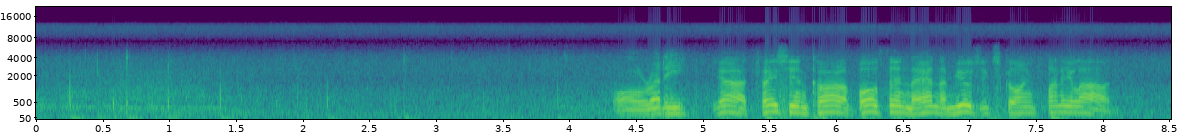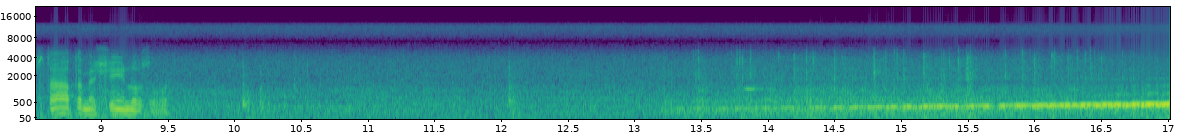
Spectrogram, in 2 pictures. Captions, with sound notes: (feet pattering) - All ready? - Yeah, Tracy and Carr are both in there and the music's going plenty loud. - Start the machine, Lucifer. (magical music)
